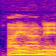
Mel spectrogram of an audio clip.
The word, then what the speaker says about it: Ione: I think Ione would sound Ione, that's that's People ask about how how you pronounce her name, that's that's it, Ione.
